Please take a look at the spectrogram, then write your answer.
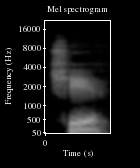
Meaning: The Cyrillic letter Ч, ч
- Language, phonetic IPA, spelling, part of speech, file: Russian, [t͡ɕe], че, noun, Ru-че.ogg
